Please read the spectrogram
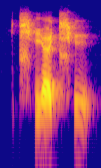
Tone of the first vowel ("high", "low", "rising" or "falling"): falling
